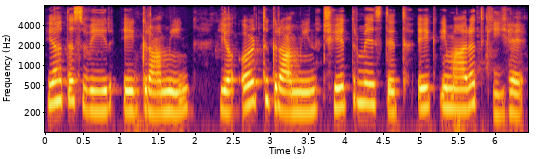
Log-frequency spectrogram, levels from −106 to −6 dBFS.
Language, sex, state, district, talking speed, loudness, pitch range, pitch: Hindi, female, Jharkhand, Garhwa, 130 wpm, -15 LUFS, 210-265 Hz, 225 Hz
